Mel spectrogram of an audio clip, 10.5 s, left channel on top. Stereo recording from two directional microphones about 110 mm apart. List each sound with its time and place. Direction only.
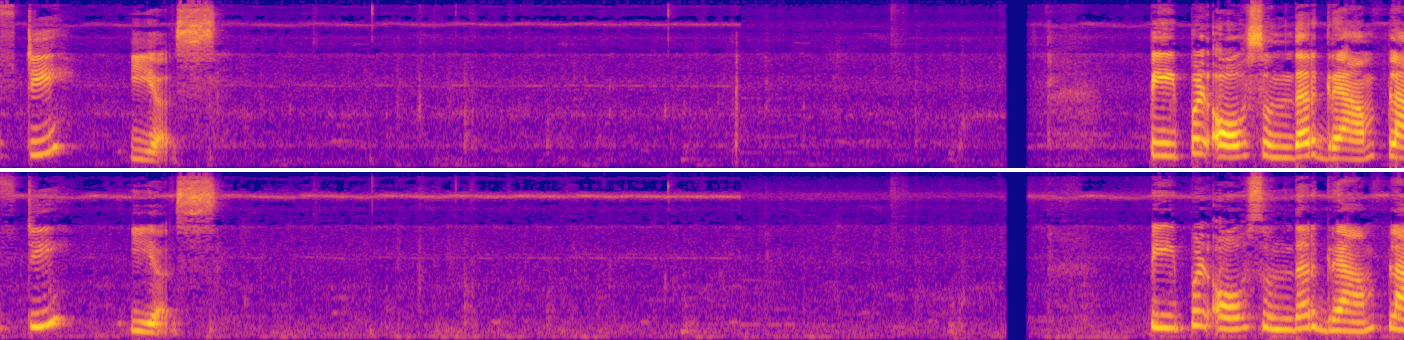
0.2 s speech: 40° left (ahead or behind)
0.9 s speech: 25° left (ahead or behind)
8.6 s a woman's voice: 40° left (ahead or behind)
